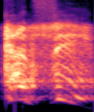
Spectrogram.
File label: blinded, pirate; Counter Strike Model Pack; CS:GO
